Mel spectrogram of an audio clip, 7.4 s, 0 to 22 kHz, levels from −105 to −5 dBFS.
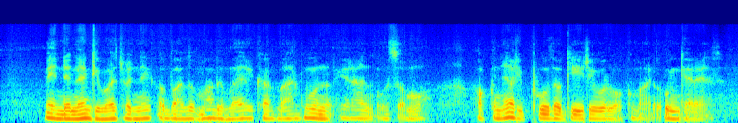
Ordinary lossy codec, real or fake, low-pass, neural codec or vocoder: none; fake; 10.8 kHz; codec, 16 kHz in and 24 kHz out, 0.8 kbps, FocalCodec, streaming, 65536 codes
